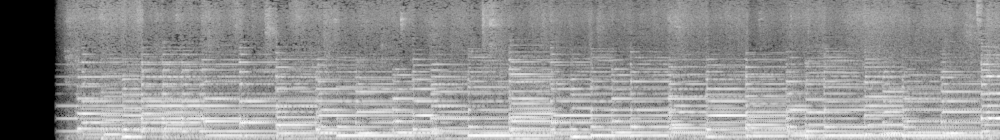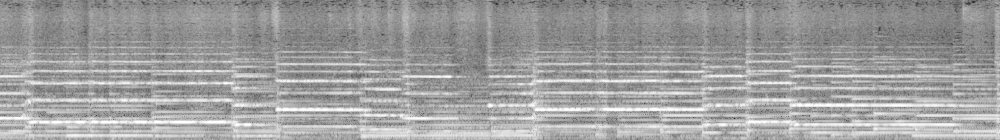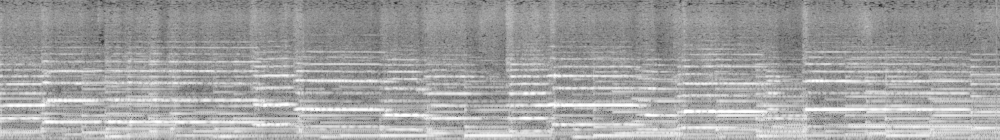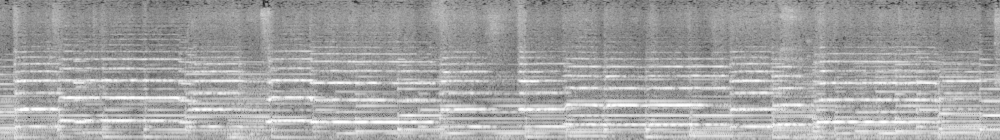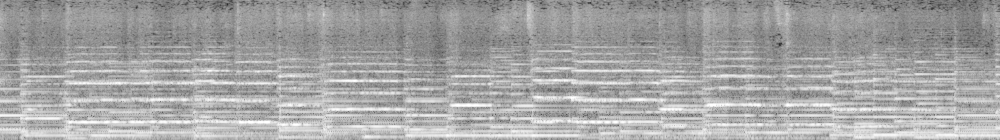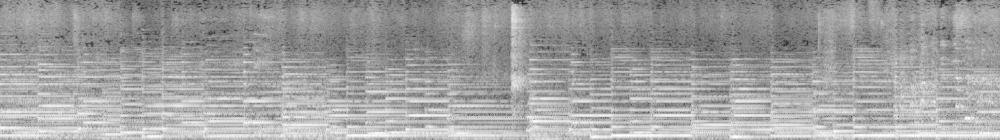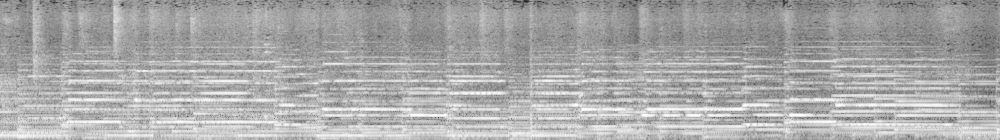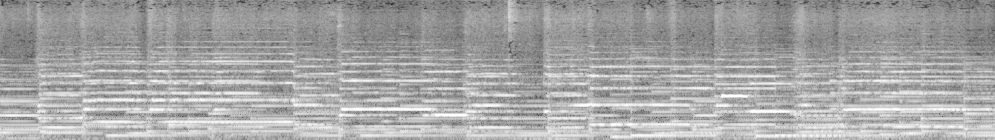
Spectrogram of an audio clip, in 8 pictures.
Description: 풀룻 연주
